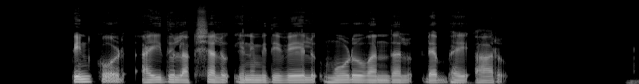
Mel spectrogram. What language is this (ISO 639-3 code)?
tel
